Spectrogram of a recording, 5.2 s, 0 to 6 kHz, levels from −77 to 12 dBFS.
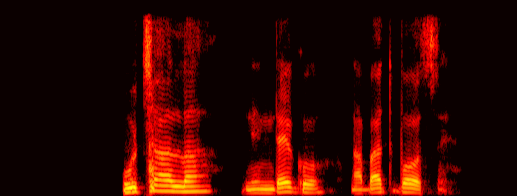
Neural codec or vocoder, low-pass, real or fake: codec, 16 kHz, 4 kbps, FunCodec, trained on LibriTTS, 50 frames a second; 5.4 kHz; fake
